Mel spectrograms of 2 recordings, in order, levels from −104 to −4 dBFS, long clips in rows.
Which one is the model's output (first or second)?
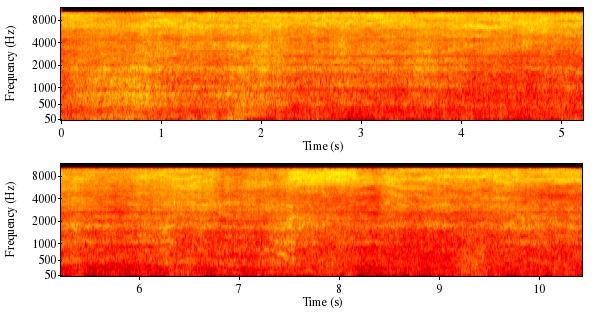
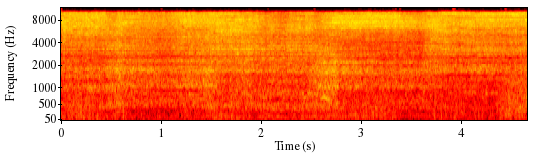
first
